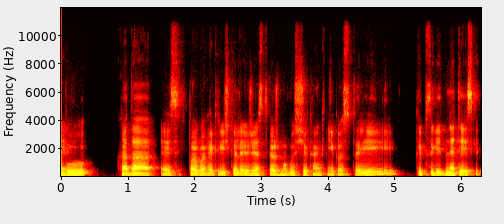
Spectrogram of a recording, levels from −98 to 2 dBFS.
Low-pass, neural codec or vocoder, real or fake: 10.8 kHz; none; real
